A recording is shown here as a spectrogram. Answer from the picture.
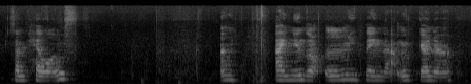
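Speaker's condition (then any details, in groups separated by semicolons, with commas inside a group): Brain injury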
